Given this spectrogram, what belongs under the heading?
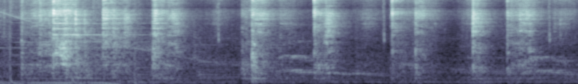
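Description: Semolina upma with carrot, capsicum and potato being stirred in a pan, a spoon scraping and clinking against the metal in repeated strokes about once a second, close and fairly loud with no talking.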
